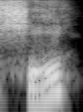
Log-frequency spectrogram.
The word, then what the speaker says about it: chez: We have chez. Chez. At the end of the chez, we have Z, but it's mute. You don't pronounce the Z at the end of chez.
